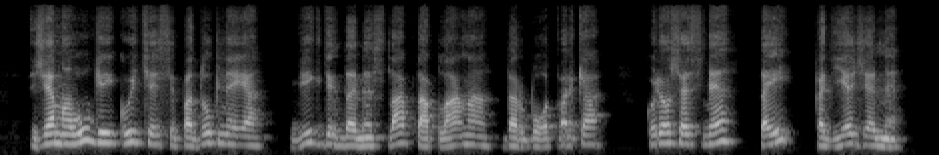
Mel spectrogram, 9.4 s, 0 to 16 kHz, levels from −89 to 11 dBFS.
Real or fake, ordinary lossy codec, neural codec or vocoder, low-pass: fake; MP3, 96 kbps; autoencoder, 48 kHz, 32 numbers a frame, DAC-VAE, trained on Japanese speech; 14.4 kHz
